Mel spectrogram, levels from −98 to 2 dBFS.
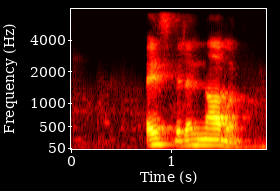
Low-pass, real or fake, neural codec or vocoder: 7.2 kHz; fake; codec, 16 kHz, 2 kbps, X-Codec, HuBERT features, trained on general audio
